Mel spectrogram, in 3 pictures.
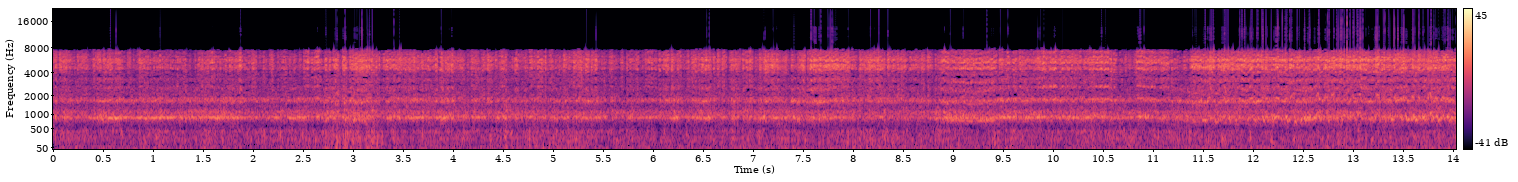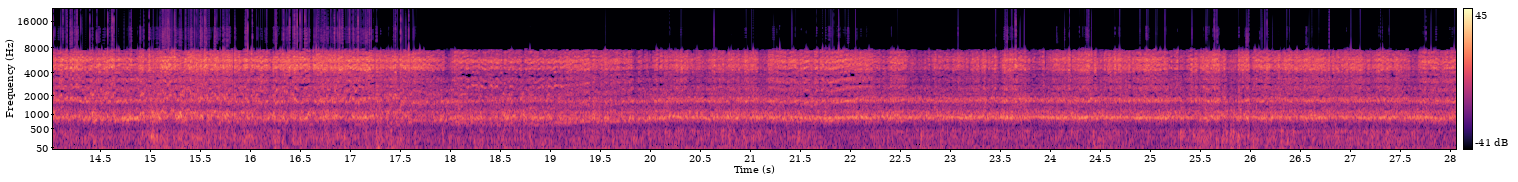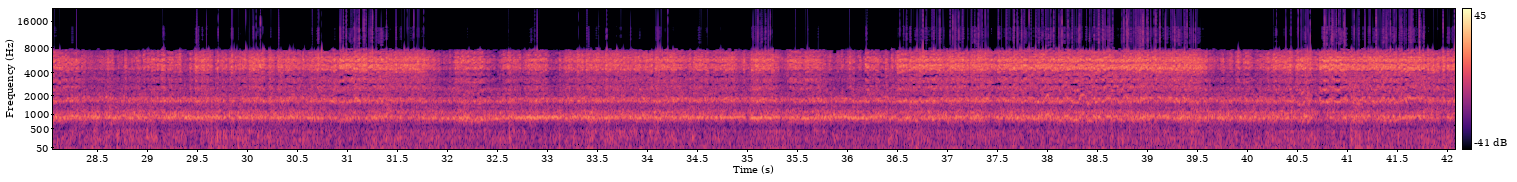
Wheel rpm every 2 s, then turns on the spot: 230, 230, 240, 230, 220, 220, 190, 210, 210, 200, 220, 230, 230, 230, 230, 230, 230, 230, 230, 220, 220.
none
